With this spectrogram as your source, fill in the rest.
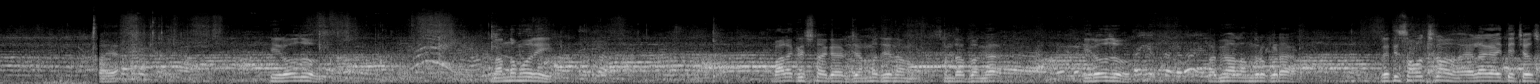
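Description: A middle-aged man speaks calmly and steadily, close to a microphone, outdoors.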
